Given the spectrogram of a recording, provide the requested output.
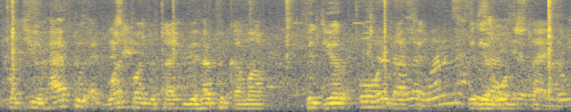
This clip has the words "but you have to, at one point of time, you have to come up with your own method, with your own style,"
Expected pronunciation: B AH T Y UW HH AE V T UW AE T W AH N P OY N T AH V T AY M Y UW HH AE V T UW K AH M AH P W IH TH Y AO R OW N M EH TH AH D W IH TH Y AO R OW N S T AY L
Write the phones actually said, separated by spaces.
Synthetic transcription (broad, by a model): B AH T Y UW HH AE V T UW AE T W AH N P OY N T AH V T AY M Y UW HH AE V T UW K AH M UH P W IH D Y AO R OW N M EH S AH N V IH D Y AO R OW N S T AY L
